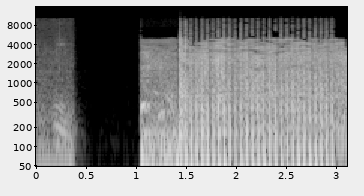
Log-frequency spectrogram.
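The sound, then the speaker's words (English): Rapid gunfire recorded by a doorbell surveillance camera at night: after a short noise and a second of silence, a dense, loud burst of many shots follows in fast, steady succession. “A barrage of gunfire just after 1 Saturday morning. All caught on doorbell surveillance camera.”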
